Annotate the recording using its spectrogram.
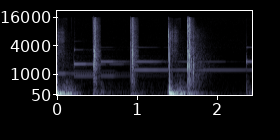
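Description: Short electronic outro jingle: five deep thuds about two a second, with bright bell-like tones ringing on between them.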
